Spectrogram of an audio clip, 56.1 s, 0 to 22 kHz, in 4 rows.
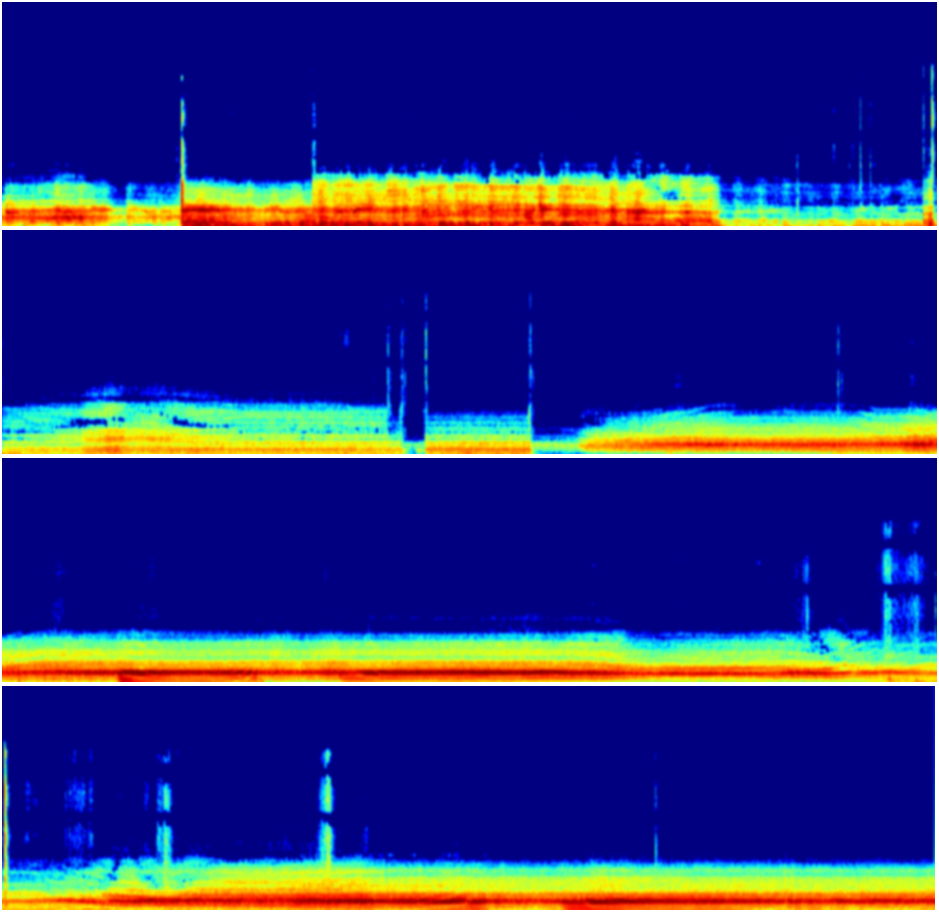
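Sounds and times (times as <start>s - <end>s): radio static: 0.0s - 22.0s, 32.9s - 49.5s
gliding radio whistles: 9.4s - 56.0s.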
